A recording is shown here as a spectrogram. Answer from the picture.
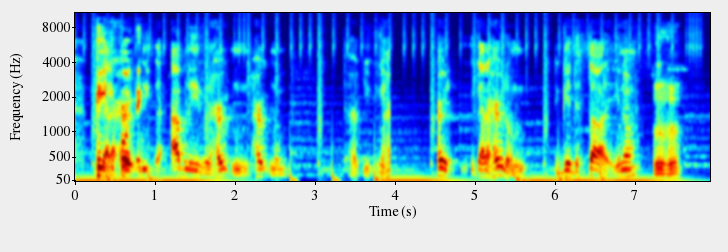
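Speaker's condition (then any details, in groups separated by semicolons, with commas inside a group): No condition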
